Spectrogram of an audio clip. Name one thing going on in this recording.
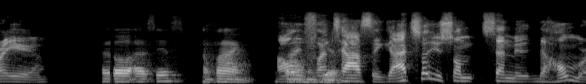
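A young man talks and laughs over an online call.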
